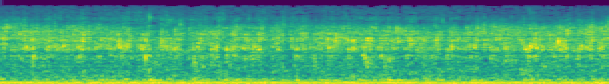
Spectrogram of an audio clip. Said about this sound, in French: Il prend une douche.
